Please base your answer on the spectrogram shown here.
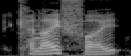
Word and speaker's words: K'nife Fight: As it's properly pronounced, knife fight as it will be labeled in my storage system.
